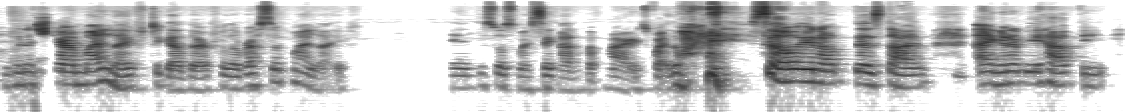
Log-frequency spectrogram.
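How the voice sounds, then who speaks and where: A woman in her fifties with a Japanese accent and a bright, forceful, fairly low voice. She shares her own story as an interview guest, informally, often checking for agreement. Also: rough recording. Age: 50s. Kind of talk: personal storytelling in conversation.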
